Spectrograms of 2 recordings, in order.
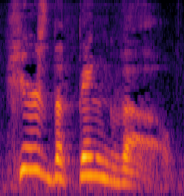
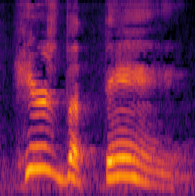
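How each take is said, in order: First: Said in the usual way. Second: Drawn out. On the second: Real, not acted. Emphatic slow setup.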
